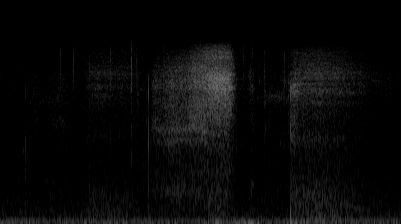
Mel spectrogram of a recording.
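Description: A person breathing close to the microphone: one breath builds for about a second and cuts off, then a second breath starts abruptly and fades.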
